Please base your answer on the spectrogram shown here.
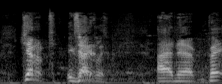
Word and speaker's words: Gerard: Okay, in Scottish, Gerard. Gerard. Gerard. Hey, Gerard. Gerard. Like that, yeah.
